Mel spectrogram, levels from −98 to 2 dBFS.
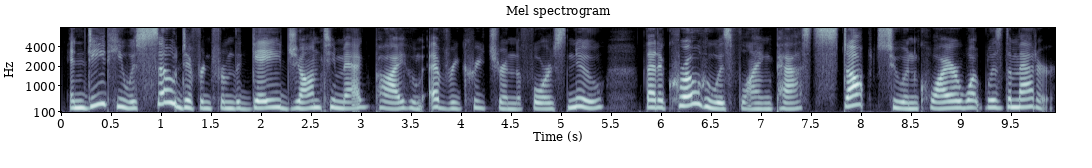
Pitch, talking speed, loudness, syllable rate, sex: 245 Hz, 185 wpm, -20 LUFS, 4.9 syllables/s, female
